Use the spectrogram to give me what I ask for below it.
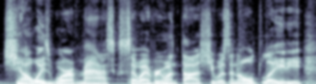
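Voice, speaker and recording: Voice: mid-range voice, a little fast, sharp tone, faint music behind. A narrator telling a first-person romantic comedy manga story in a scripted dub style.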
